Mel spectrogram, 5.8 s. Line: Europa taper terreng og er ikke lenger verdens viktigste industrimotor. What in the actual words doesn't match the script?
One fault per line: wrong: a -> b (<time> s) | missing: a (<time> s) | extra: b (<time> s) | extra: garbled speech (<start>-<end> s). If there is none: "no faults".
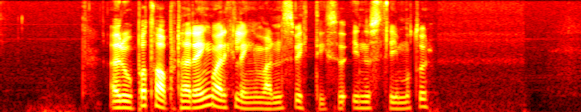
no faults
